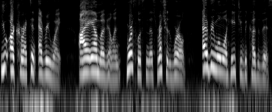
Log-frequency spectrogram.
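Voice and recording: Reading aloud in a natural voice, with pitch shifting in an ordinary way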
